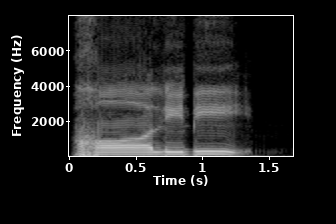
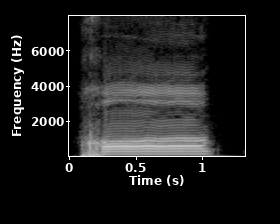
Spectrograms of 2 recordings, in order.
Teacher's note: Untuk huruf kha tuan-tuan kita akan baca dengan tebal kat sini dan mad asli 2 harakat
